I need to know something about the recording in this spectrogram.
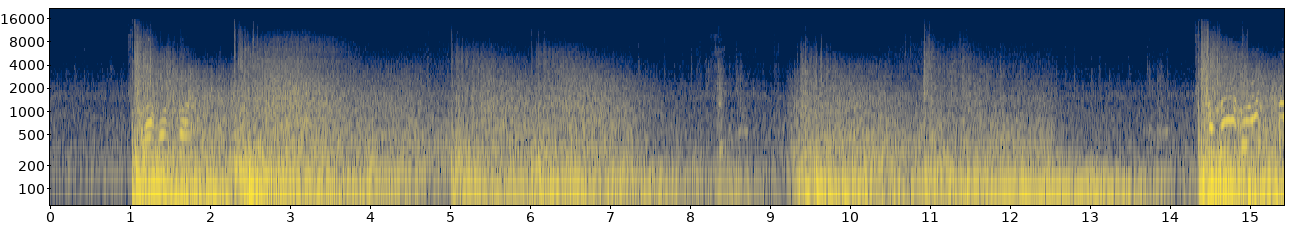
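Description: Tank cannons fire with heavy booming blasts that echo away.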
